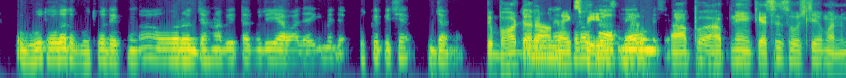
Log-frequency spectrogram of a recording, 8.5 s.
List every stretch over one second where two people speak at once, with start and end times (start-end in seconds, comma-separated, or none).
5.2-6.7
